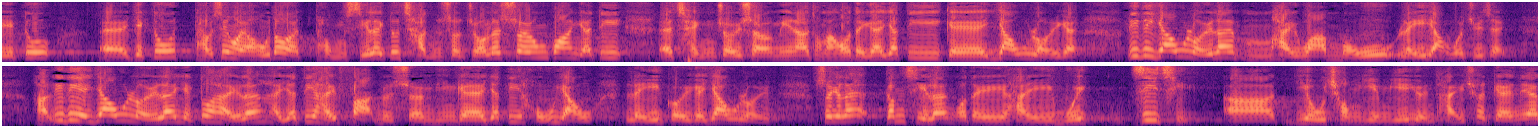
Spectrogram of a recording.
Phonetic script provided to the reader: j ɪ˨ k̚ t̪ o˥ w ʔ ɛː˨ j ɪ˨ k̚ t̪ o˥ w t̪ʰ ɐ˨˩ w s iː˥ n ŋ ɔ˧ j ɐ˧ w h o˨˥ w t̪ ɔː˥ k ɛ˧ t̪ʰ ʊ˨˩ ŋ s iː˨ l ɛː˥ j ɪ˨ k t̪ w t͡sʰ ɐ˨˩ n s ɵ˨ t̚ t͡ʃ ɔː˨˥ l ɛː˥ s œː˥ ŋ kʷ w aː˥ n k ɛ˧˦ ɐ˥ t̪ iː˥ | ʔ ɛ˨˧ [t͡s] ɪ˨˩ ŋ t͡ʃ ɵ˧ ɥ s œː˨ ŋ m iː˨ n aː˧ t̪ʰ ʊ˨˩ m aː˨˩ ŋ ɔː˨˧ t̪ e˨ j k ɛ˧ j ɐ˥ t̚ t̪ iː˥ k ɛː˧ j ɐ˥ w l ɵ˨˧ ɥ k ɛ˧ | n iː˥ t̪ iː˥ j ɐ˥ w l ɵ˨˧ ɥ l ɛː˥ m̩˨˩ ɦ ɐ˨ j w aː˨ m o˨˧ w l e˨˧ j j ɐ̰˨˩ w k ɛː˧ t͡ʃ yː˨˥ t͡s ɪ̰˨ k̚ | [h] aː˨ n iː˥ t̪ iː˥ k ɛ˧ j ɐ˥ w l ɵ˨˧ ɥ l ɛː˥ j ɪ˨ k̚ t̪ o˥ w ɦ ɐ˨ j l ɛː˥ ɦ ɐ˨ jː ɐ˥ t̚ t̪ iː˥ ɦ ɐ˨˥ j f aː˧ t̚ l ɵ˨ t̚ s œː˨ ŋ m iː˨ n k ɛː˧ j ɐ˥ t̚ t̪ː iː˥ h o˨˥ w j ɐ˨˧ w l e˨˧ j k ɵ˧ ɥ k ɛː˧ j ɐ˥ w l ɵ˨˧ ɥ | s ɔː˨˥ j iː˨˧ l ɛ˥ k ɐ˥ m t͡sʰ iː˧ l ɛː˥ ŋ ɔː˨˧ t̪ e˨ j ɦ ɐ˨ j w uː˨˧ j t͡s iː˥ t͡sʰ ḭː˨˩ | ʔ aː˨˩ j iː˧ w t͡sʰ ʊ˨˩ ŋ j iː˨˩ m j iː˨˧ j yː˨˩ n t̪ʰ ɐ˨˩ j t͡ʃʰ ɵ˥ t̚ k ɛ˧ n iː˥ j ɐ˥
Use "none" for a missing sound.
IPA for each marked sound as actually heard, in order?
t͡sʰ, h

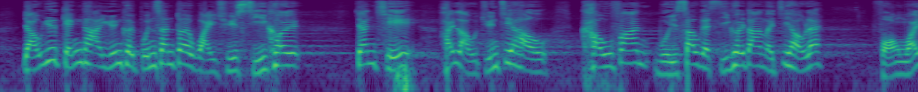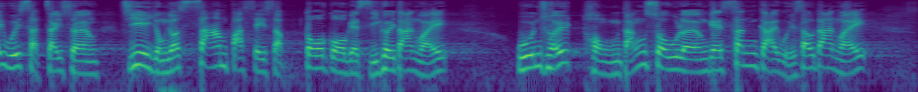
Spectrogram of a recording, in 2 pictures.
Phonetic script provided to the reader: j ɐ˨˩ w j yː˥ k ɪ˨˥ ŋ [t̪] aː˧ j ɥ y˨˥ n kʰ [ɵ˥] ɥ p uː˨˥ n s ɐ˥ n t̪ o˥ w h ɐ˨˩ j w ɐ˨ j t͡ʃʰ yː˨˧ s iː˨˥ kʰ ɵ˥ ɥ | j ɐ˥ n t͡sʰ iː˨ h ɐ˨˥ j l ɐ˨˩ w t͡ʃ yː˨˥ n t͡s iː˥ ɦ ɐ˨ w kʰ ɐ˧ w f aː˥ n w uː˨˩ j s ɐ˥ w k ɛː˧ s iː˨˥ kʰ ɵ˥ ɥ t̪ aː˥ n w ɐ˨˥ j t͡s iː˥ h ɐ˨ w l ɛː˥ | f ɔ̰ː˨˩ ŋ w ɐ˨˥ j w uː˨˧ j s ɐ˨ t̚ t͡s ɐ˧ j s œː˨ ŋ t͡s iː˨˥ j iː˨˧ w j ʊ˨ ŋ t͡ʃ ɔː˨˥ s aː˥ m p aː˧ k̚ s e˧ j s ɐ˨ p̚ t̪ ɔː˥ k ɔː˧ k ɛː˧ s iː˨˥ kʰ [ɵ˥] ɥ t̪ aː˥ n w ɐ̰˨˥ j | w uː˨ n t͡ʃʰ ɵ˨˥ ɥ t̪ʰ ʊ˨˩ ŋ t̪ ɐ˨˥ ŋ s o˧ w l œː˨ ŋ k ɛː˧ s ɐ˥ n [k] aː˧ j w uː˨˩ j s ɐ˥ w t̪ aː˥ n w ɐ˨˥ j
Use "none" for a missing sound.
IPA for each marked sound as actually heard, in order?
t̪ʰ, ɵ˨˧, ɵ˥, k

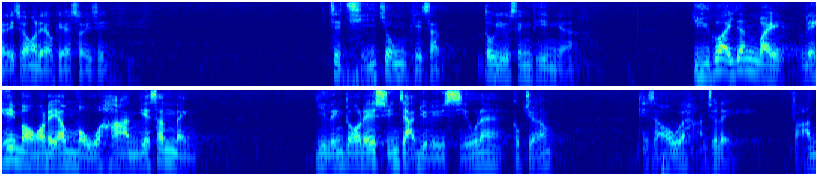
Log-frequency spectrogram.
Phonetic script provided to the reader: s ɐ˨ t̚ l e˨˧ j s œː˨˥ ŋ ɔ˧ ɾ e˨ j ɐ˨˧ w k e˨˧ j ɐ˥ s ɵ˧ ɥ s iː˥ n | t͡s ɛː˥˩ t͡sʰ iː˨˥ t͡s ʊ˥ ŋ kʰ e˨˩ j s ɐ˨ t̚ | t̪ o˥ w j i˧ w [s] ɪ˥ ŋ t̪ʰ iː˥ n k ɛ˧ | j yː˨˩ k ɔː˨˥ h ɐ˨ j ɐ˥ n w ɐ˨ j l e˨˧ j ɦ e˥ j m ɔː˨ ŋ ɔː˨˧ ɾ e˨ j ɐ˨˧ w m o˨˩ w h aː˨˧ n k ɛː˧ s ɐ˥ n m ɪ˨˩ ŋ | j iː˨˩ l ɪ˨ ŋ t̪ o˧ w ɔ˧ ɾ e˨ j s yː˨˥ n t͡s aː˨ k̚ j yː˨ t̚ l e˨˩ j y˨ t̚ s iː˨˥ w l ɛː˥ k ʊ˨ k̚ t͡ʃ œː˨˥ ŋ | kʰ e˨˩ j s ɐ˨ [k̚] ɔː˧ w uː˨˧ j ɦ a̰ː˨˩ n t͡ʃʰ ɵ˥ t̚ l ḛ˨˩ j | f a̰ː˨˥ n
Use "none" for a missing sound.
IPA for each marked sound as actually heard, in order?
s, t̚

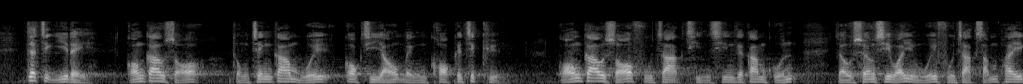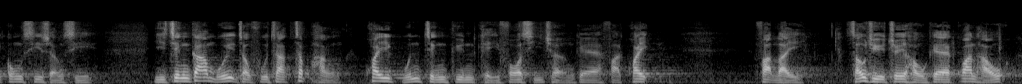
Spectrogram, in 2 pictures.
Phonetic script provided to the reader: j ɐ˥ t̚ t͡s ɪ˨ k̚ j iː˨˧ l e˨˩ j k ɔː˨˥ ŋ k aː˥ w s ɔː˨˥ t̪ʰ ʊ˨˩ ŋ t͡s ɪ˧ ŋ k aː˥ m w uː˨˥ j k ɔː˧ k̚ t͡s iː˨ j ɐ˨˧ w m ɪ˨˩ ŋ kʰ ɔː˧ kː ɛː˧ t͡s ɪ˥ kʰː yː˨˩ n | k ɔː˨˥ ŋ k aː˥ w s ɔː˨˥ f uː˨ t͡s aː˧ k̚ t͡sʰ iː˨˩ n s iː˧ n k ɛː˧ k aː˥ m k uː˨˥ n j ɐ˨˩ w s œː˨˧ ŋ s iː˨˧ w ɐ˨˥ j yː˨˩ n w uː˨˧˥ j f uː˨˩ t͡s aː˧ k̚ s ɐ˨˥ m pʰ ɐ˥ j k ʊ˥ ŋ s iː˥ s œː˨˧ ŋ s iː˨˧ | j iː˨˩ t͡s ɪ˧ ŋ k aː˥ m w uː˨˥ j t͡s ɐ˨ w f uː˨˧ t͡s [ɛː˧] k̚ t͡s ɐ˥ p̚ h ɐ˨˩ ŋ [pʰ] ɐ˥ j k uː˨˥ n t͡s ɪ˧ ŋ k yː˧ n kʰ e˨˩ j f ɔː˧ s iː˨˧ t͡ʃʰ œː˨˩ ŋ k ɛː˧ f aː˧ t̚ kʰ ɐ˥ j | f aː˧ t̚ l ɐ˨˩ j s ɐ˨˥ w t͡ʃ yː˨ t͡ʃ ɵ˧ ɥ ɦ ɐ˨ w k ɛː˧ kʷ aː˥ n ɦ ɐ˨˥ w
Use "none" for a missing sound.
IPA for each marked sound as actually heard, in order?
aː˧, kʰ

